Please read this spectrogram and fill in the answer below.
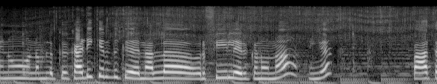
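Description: Quinoa and chopped vegetables sizzling in a nonstick frying pan and being stirred with a wooden spatula, under background music whose gliding melodic line is the loudest sound.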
